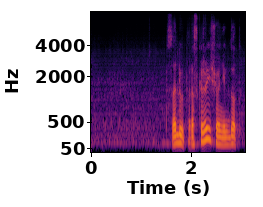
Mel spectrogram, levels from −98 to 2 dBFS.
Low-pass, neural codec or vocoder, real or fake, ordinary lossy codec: none; codec, 16 kHz, 4 kbps, X-Codec, HuBERT features, trained on LibriSpeech; fake; none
